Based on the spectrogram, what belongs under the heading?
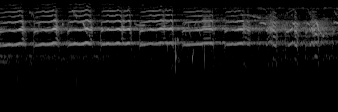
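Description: A peregrine falcon gives a nasal, rich-toned whining call, pulsing about twice a second, with harsher, wavering notes building toward the end.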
